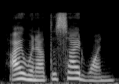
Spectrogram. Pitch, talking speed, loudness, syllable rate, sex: 215 Hz, 300 wpm, -19 LUFS, 6.9 syllables/s, female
